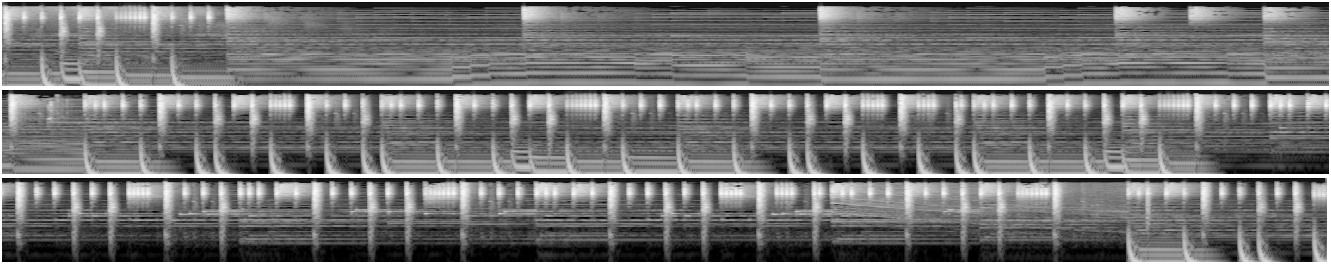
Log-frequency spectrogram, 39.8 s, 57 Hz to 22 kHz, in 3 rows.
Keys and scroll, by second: 12.8 Escape, 20.0 Escape, 30.9 Escape, 31.3 2, 31.6 Return, 32.0 2, 32.2 Return, 33.8 2, 34.0 Return, 34.4 2, 34.6 Return, 35.4 Return.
